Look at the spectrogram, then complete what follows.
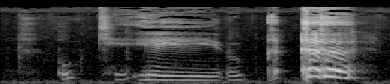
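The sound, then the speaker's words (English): Someone clears their throat a few times in a row, with raspy, voiced rumbles and short scratchy bursts, the last one loudest, and no spoken words. “Clear my throat a little bit.”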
